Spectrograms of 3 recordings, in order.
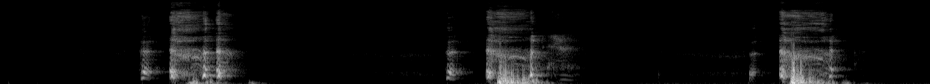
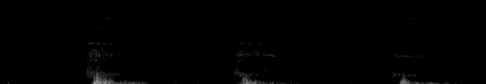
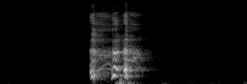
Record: three_cough_length: 9.3 s
three_cough_amplitude: 32543
three_cough_signal_mean_std_ratio: 0.28
exhalation_length: 4.9 s
exhalation_amplitude: 1838
exhalation_signal_mean_std_ratio: 0.3
cough_length: 2.5 s
cough_amplitude: 16730
cough_signal_mean_std_ratio: 0.27
survey_phase: beta (2021-08-13 to 2022-03-07)
age: 18-44
gender: Female
wearing_mask: 'No'
symptom_diarrhoea: true
smoker_status: Never smoked
respiratory_condition_asthma: false
respiratory_condition_other: false
recruitment_source: REACT
submission_delay: 1 day
covid_test_result: Negative
covid_test_method: RT-qPCR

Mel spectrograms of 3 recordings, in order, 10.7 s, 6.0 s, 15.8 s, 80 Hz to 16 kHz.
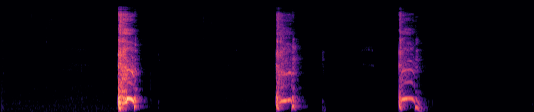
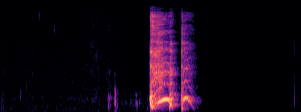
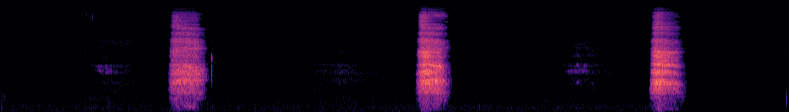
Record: three_cough_length: 10.7 s
three_cough_amplitude: 29034
three_cough_signal_mean_std_ratio: 0.23
cough_length: 6.0 s
cough_amplitude: 27695
cough_signal_mean_std_ratio: 0.27
exhalation_length: 15.8 s
exhalation_amplitude: 11515
exhalation_signal_mean_std_ratio: 0.26
survey_phase: beta (2021-08-13 to 2022-03-07)
age: 65+
gender: Female
wearing_mask: 'No'
symptom_none: true
smoker_status: Ex-smoker
respiratory_condition_asthma: false
respiratory_condition_other: false
recruitment_source: REACT
submission_delay: 1 day
covid_test_result: Negative
covid_test_method: RT-qPCR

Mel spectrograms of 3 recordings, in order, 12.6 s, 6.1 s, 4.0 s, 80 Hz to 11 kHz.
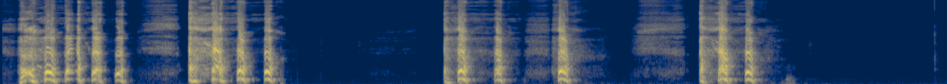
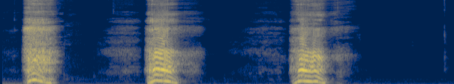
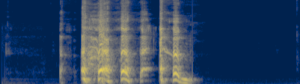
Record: three_cough_length: 12.6 s
three_cough_amplitude: 32768
three_cough_signal_mean_std_ratio: 0.36
exhalation_length: 6.1 s
exhalation_amplitude: 31678
exhalation_signal_mean_std_ratio: 0.36
cough_length: 4.0 s
cough_amplitude: 30955
cough_signal_mean_std_ratio: 0.39
survey_phase: beta (2021-08-13 to 2022-03-07)
age: 65+
gender: Male
wearing_mask: 'No'
symptom_none: true
smoker_status: Never smoked
respiratory_condition_asthma: false
respiratory_condition_other: false
recruitment_source: REACT
submission_delay: 2 days
covid_test_result: Negative
covid_test_method: RT-qPCR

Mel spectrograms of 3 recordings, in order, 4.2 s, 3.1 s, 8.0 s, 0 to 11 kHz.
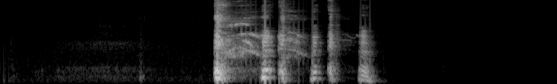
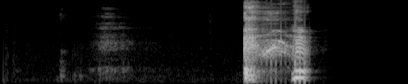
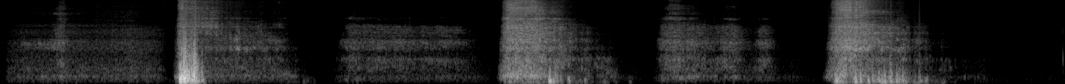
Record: three_cough_length: 4.2 s
three_cough_amplitude: 32768
three_cough_signal_mean_std_ratio: 0.22
cough_length: 3.1 s
cough_amplitude: 32744
cough_signal_mean_std_ratio: 0.26
exhalation_length: 8.0 s
exhalation_amplitude: 32768
exhalation_signal_mean_std_ratio: 0.18
survey_phase: beta (2021-08-13 to 2022-03-07)
age: 18-44
gender: Male
wearing_mask: 'No'
symptom_none: true
smoker_status: Ex-smoker
respiratory_condition_asthma: false
respiratory_condition_other: false
recruitment_source: Test and Trace
submission_delay: 3 days
covid_test_result: Negative
covid_test_method: RT-qPCR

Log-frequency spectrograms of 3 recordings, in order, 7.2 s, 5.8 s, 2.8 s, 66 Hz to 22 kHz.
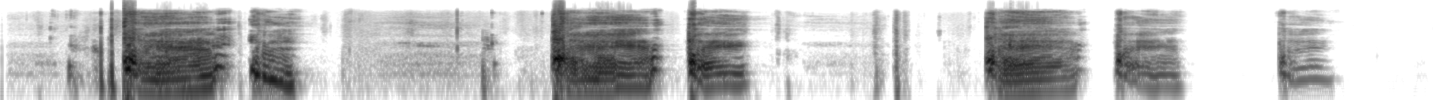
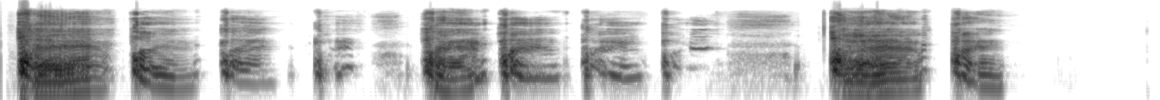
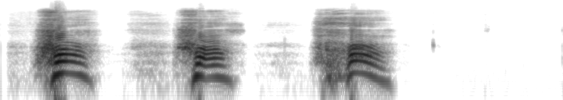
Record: three_cough_length: 7.2 s
three_cough_amplitude: 32768
three_cough_signal_mean_std_ratio: 0.4
cough_length: 5.8 s
cough_amplitude: 32768
cough_signal_mean_std_ratio: 0.42
exhalation_length: 2.8 s
exhalation_amplitude: 32768
exhalation_signal_mean_std_ratio: 0.36
survey_phase: beta (2021-08-13 to 2022-03-07)
age: 65+
gender: Female
wearing_mask: 'No'
symptom_cough_any: true
symptom_fatigue: true
smoker_status: Ex-smoker
respiratory_condition_asthma: true
respiratory_condition_other: false
recruitment_source: REACT
submission_delay: 0 days
covid_test_result: Negative
covid_test_method: RT-qPCR
influenza_a_test_result: Negative
influenza_b_test_result: Negative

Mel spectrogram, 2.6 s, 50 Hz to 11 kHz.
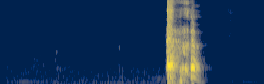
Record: cough_length: 2.6 s
cough_amplitude: 32768
cough_signal_mean_std_ratio: 0.23
survey_phase: beta (2021-08-13 to 2022-03-07)
age: 45-64
gender: Female
wearing_mask: 'No'
symptom_none: true
smoker_status: Current smoker (1 to 10 cigarettes per day)
respiratory_condition_asthma: false
respiratory_condition_other: false
recruitment_source: REACT
submission_delay: 2 days
covid_test_result: Negative
covid_test_method: RT-qPCR
influenza_a_test_result: Negative
influenza_b_test_result: Negative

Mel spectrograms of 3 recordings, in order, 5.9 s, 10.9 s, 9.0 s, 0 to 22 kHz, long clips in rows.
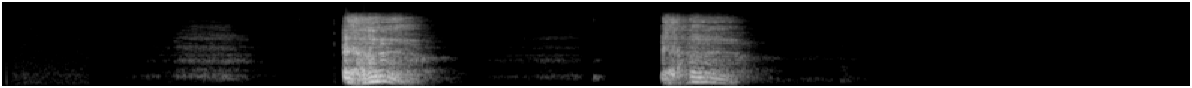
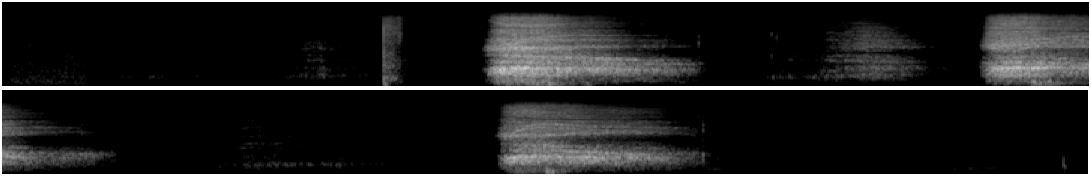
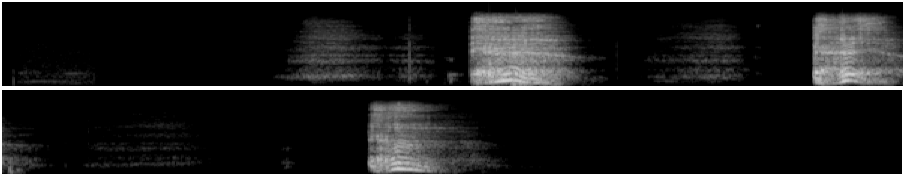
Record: cough_length: 5.9 s
cough_amplitude: 28798
cough_signal_mean_std_ratio: 0.25
exhalation_length: 10.9 s
exhalation_amplitude: 18455
exhalation_signal_mean_std_ratio: 0.34
three_cough_length: 9.0 s
three_cough_amplitude: 29033
three_cough_signal_mean_std_ratio: 0.28
survey_phase: beta (2021-08-13 to 2022-03-07)
age: 65+
gender: Male
wearing_mask: 'No'
symptom_none: true
smoker_status: Never smoked
respiratory_condition_asthma: false
respiratory_condition_other: false
recruitment_source: REACT
submission_delay: 3 days
covid_test_result: Negative
covid_test_method: RT-qPCR
influenza_a_test_result: Negative
influenza_b_test_result: Negative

